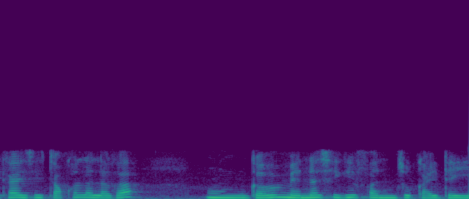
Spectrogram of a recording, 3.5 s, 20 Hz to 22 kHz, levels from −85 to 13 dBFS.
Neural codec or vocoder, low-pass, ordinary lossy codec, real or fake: none; 5.4 kHz; AAC, 32 kbps; real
